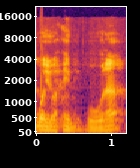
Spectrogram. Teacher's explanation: یہاں واو ساکن سے پہلے زبر ہے، واو لین ہے، کھینچنا نہیں ہے۔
